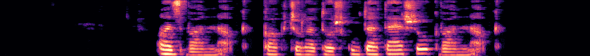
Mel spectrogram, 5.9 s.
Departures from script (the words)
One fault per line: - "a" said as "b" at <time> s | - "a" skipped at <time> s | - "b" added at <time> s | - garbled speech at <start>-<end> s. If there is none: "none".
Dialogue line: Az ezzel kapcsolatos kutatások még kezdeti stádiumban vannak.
- "ezzel" said as "vannak" at 1.8 s
- "még kezdeti stádiumban" skipped at 4.4 s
